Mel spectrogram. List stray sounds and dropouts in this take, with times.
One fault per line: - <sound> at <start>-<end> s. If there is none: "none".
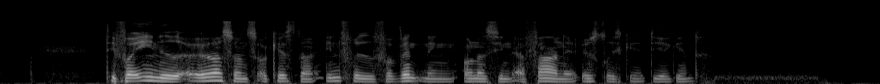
none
